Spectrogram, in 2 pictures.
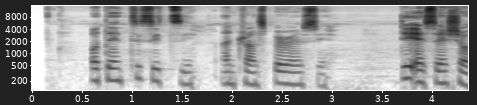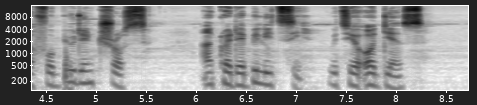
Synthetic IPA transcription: ɔtʰɛ̃ntʰisitʰi | ãntʰɹãnspɛɹɛ̃nsi | d̥eɛsɛ̃nʃalfɔbildɪ̃ŋtʰɹɔst | ʔã̰nkʰɾɛdibilitʰi | witjɔʔɔdiɛ̃ns

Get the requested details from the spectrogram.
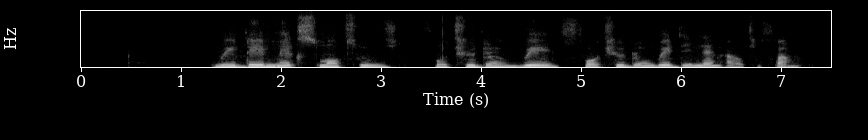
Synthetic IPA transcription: widemeksmɔtʰuz | fɔt͡ʃildɹɛ̃nwe | fɔt͡ʃildɹɛ̃nwedelɛ̃nhawtʰufãm

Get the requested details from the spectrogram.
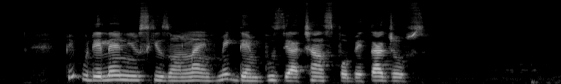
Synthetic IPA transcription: pipul̩delɛ̃njuskilˠzɔ̃nlãɪ̃nmek̚dɛ̃mbusdɛat͡ʃãnsfɔbɛtad͡ʒɔbs

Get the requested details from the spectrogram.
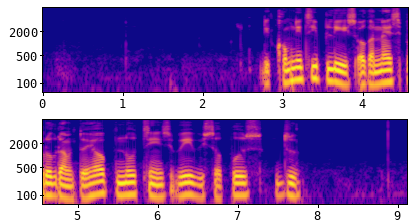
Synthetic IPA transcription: dikʰɔmjunitʰiplesɔ̰ɡanaɪspɹoɡɹãmtuhɛlpnotʰĩŋswewisɔpʰosdu

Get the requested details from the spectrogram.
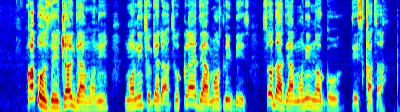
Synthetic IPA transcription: kɔpozded͡ʒɔ̃ɪ̃ndɛamɔni | mɔ̃nitoɡɛdatoklɛdɛamɔ̃ntlibis | sodat̚dɛamɔninɔɡo | deskata

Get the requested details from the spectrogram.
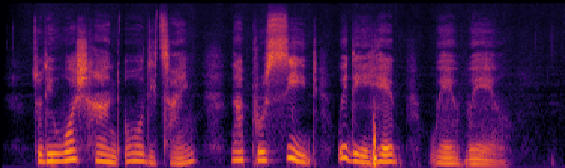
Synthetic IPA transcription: tʰudewɔʃhãndɔlditʰãɪ̃mnapʰɹosid | wedehɛlp | wɛwɛ̰l

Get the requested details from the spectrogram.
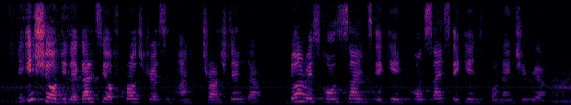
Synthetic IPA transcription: diʔiʃuɔvdileɡalitiɔfkɹɔsdɹɛsĩŋãntʰɹãnsd͡ʒɛ̃nda | dɔ̃nɹeskɔ̃nsãɪ̃nseɡẽnkʰɔ̃nsãɪ̃nseɡẽntfɔnaɪd͡ʒiɹia

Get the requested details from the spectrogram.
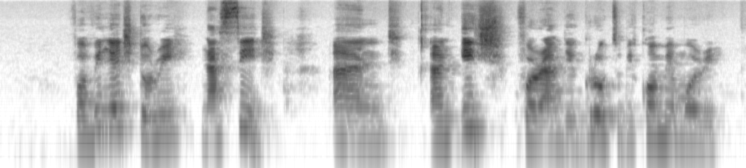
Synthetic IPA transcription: fɔviled͡ʒtoɹi | nasid | ãnit͡ʃfɔɹãmdeɡɾotubikɔ̃mːɛmɔɹi

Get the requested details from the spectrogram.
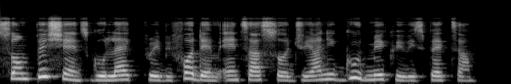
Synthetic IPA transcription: sɔ̃mpeʃɛ̃ntsɡolaɪk̚pɹebifɔdɛ̃mɛ̃ntʰasɔd͡ʒianiɡud̚mekwiɹispɛk̚tãm

